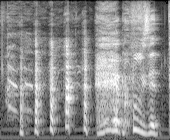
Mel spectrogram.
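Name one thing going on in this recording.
A young man laughs hard, close by.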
